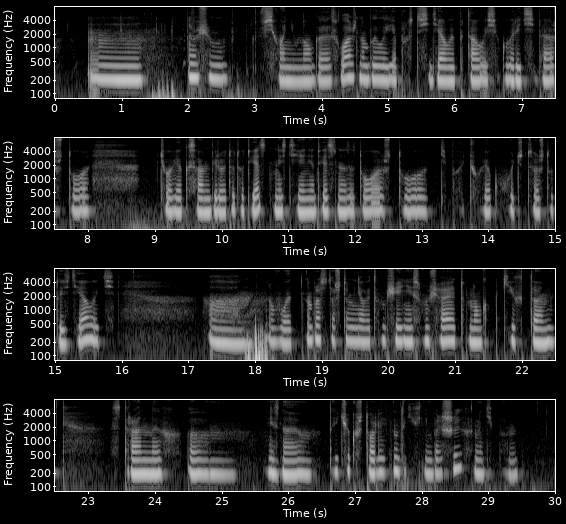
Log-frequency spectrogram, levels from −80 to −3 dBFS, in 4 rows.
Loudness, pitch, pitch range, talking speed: -34 LUFS, 200 Hz, 190-210 Hz, 115 wpm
